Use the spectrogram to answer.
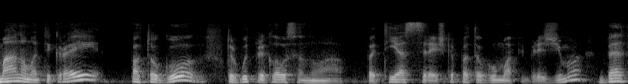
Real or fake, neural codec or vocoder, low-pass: fake; codec, 16 kHz, 1 kbps, X-Codec, WavLM features, trained on Multilingual LibriSpeech; 7.2 kHz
